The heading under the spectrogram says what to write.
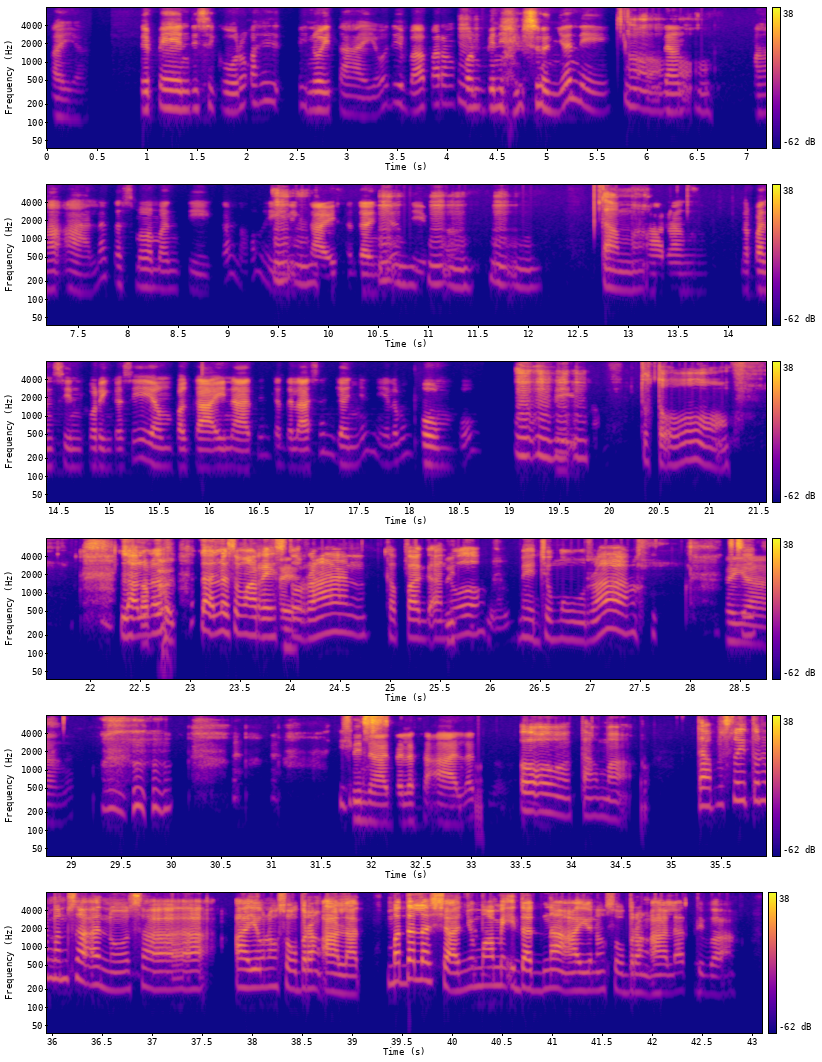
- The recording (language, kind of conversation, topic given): Filipino, unstructured, Ano ang pakiramdam mo kapag kumakain ka ng mga pagkaing sobrang maalat?
- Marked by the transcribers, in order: mechanical hum; distorted speech; laughing while speaking: "combination 'yan, eh"; tongue click; static; tapping; chuckle; laughing while speaking: "Dapat"; chuckle; unintelligible speech; other background noise; chuckle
